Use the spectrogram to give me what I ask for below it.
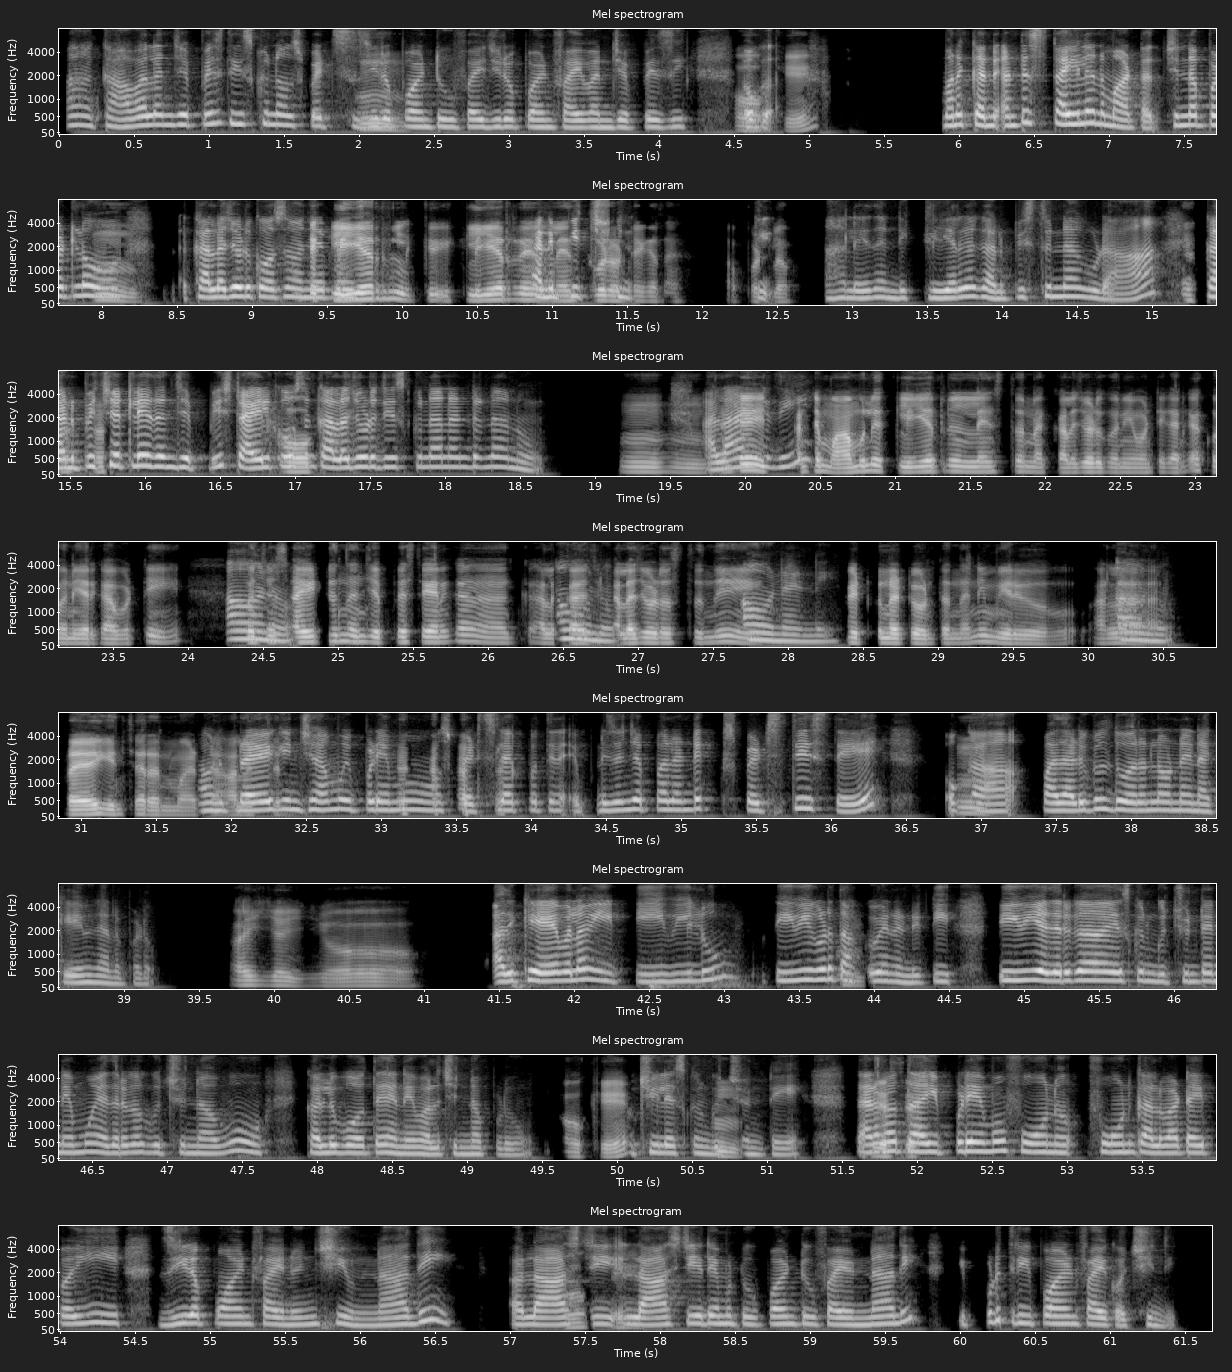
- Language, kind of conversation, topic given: Telugu, podcast, రాత్రి స్మార్ట్‌ఫోన్ వాడకం మీ నిద్రను ఎలా ప్రభావితం చేస్తుందని మీరు అనుకుంటున్నారు?
- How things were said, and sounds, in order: in English: "స్పెక్ట్స్. జీరో పాయింట్ టూఫైవ్ జీరో పాయింట్ ఫైవ్"; in English: "స్టైల్"; in English: "క్లియర్‌లీ క్లీ క్లియర్ లెన్స్"; in English: "క్లియర్‌గా"; chuckle; in English: "స్టైల్"; tapping; in English: "క్లియర్ లైన్స్‌తో"; in English: "స్పెక్ట్స్"; chuckle; in English: "స్పెక్ట్స్"; other background noise; in English: "యెస్. యెస్"; in English: "జీరో పాయింట్ ఫైవ్"; in English: "లాస్ట్‌యి లాస్ట్ ఇయర్"; in English: "టూ పాయింట్ టూ ఫైవ్"; in English: "త్రీ పాయింట్ ఫైవ్‌కొచ్చింది"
